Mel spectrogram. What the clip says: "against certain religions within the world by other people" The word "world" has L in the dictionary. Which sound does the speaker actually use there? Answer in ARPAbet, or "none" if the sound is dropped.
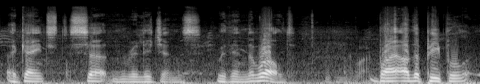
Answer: L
